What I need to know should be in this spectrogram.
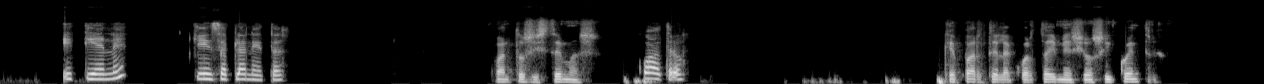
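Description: A man speaks calmly through a headset microphone over an online call.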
